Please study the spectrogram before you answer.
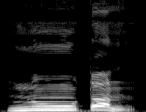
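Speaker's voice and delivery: नूतन slowly, with a long नू; drawn-out model reading. Shown as a demonstration. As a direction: stretch the first vowel of नूतन. Teacher models the blended word.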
